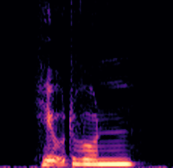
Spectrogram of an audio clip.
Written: hævdvunden

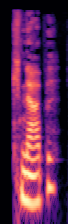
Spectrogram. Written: knappe

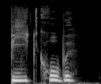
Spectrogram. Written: beatgruppe

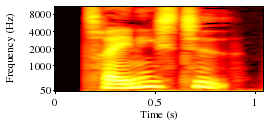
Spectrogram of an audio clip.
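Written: træningstid

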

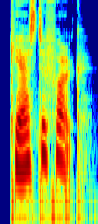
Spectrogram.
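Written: KÆRESTEFOLK

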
